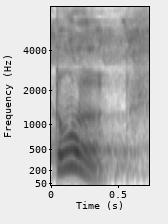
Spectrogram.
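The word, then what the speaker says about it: tomb: बोलेंगे हम ऐसे ही टी ओ एम बी इसे बोलेंगे तुम सिर्फ तुम बोलेंगे तो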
